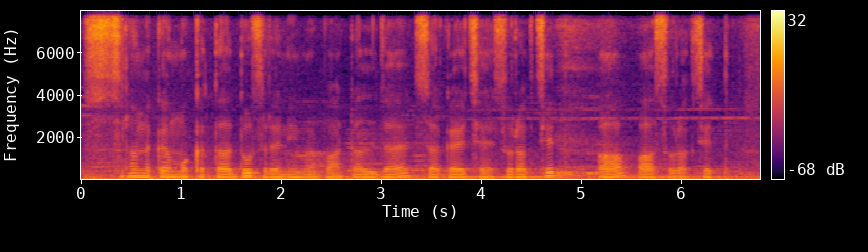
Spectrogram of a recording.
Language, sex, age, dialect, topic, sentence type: Maithili, male, 18-24, Eastern / Thethi, banking, statement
